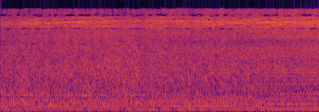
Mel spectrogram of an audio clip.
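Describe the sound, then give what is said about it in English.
A race car, apparently the Mann-Filter car, drives past other cars during a race, its engine droning steadily, a dense buzzing roar with layered harmonic tones that holds an even pitch and loudness throughout, with no voices. “Was that the man filter car actually might have been going past them?”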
